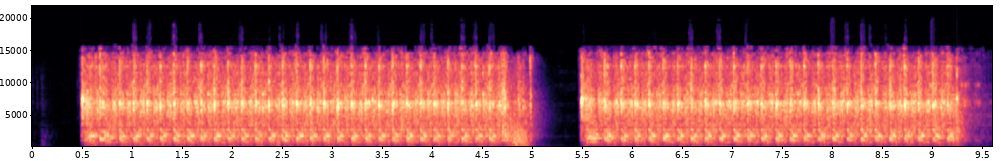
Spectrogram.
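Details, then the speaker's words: Toyota engine in a demolition derby car, aftermarket harness, spark arriving only after a delay: two long bursts of fast steady cranking, about three and a half turns a second, never firing; cranks, no start, harness suspected. "it is like a delayed a delay in getting the engine to give spark I've never seen anything like this before"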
